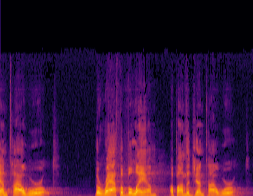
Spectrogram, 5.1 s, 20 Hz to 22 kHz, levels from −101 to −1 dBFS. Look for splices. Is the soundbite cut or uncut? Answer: uncut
